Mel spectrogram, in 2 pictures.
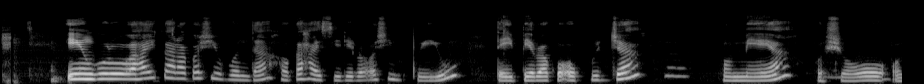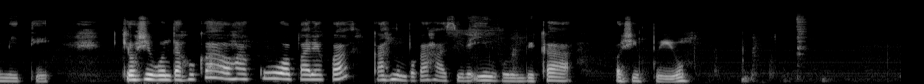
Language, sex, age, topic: Oshiwambo, female, 25-35, agriculture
